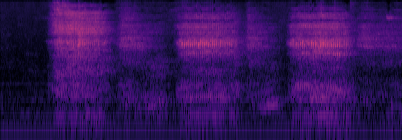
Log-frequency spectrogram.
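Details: Adult man passed out after a night of drinking, loudly snoring: harsh, rasping breathing noises repeat about every second, with a steady hum behind them.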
